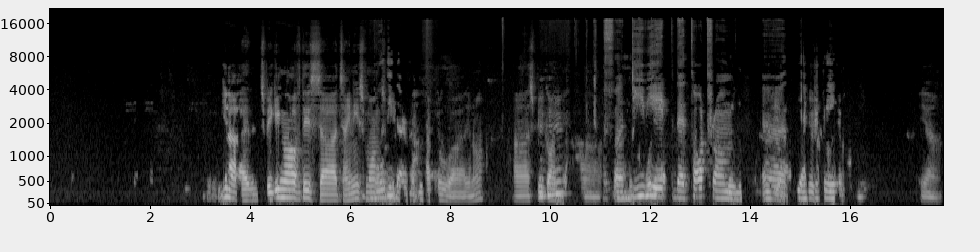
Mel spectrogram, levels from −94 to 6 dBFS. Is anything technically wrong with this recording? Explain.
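Yes, there are two related problems, both pointing to an echo canceller struggling on a speakerphone call.

First, speech is suppressed in double talk from 6.77 to 7.79 s and again from 10.21 to 16.19 s. The likely cause is that both ends talked at once and the canceller couldn't separate its own talker from the loudspeaker echo, so it clamped down on everything. The voice dips by as much as about 35 dB, for roughly a second the first time and around four seconds in total across the longer stretch.

Second, there's echo leak at 7.69–7.74 s, 11.49–13.21 s, 14.12–14.23 s and 15.87–16.27 s. What you're hearing is a copy of the voice coming back 333 ms late. It's most likely from the loudspeaker end, where the canceller didn't scrub out everything its mic picked up and sent the leftover back. It sits about 20 to 35 dB under the main speech. The 11.49 s stretch is the long one, and the short bits at 7.69 and 14.12 s are just scraps.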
